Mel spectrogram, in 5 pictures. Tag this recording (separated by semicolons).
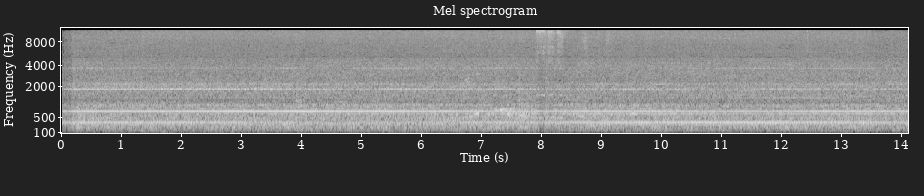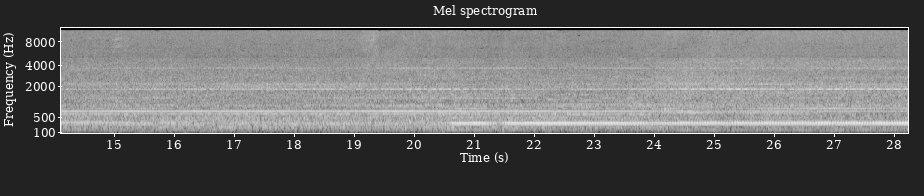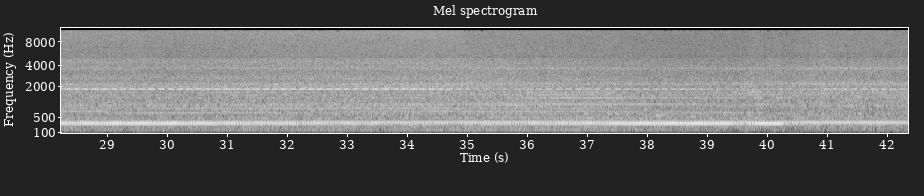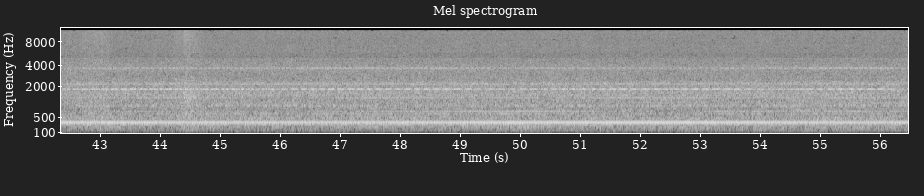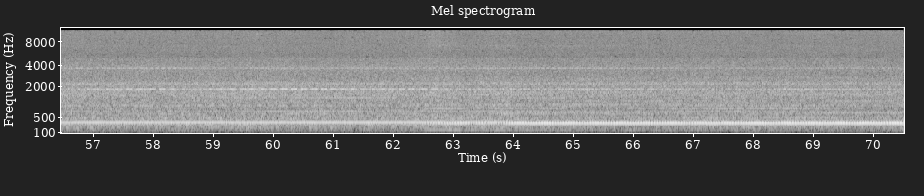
electric; highpitch; machine; motor; zoom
